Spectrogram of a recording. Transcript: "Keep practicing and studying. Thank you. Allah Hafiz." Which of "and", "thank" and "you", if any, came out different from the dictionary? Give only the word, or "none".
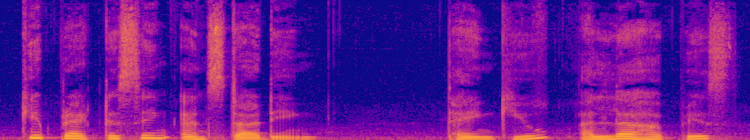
thank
